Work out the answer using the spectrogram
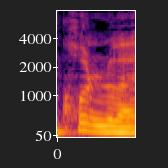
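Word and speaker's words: כל: 콜 뭐 이걸 칼로 하던 건데 액센트가 없는 닫힌 폐쇄음일 땐 콜로 발음하니까 콜 힘주지 말고 하아레츠 요 알레프에 대한 인식을 해야만 합니다.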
